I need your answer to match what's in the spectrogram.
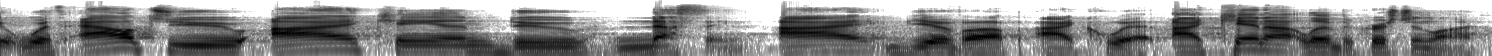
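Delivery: low, slow, soft prayer of giving up; hushed slow prayer of surrender; quiet surrendering prayer. Pretend. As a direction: pray it slowly and quietly, letting go. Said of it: "just start and say".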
